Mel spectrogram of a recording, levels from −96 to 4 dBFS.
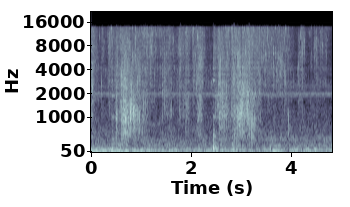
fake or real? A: real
